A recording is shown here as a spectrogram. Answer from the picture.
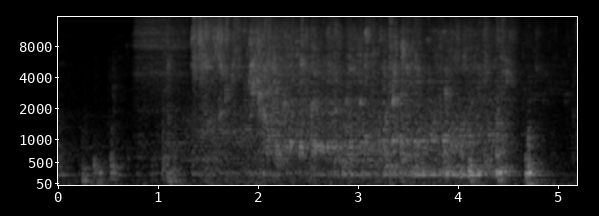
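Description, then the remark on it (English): Water runs steadily from a tap into a jug for several seconds, a continuous splashing stream with a faint rising fill, preceded by a few soft clunks and ending with a knock. “Should we add more water?”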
